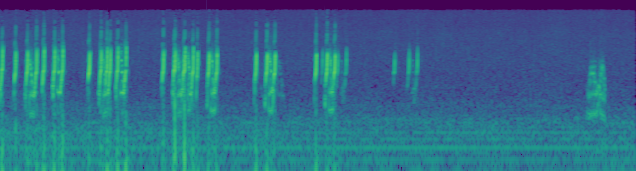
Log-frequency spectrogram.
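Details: Common quail (batair) singing: clipped, sharp three- to four-note phrases repeated about every second for five seconds, then fainter scattered notes and one last burst near the end, over a steady low hum.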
